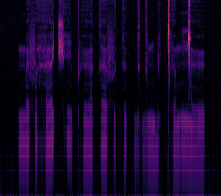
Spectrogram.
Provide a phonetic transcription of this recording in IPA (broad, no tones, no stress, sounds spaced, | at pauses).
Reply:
m ɛ f ə h ɜ t͡ʃʰ i pʰ ø ɐ̯ k ɜ f ʏ k ʏ k ɡ ʏ ɡ ɘ m b i ǀʰ ə m ŋ͡ǀ ø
